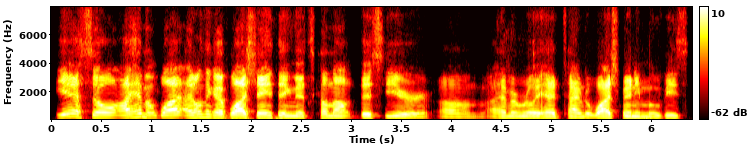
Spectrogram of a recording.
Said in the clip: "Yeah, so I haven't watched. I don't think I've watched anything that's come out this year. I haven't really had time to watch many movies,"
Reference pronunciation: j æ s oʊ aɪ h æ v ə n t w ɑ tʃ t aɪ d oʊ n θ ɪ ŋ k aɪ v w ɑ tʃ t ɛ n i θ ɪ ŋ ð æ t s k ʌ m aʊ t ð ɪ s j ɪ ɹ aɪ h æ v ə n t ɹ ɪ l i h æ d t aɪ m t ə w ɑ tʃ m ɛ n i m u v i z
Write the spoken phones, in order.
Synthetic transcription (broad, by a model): j æ s oʊ aɪ h æ v ə n t w ɑ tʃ aɪ d oʊ n θ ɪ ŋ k aɪ v w ɑ tʃ t ɛ n i θ ɪ ŋ ð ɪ t s k ʌ m aʊ t ð ɪ s j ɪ ɹ aɪ h æ v ə n t ɹ ɪ l i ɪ d t aɪ m t ə w ɑ tʃ m ɛ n i m u v i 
